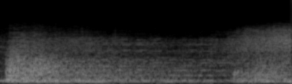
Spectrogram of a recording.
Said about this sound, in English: Over the Santa Monica Mountains, huge purple rain clouds move in from the ocean. Thunder mutters sullenly.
